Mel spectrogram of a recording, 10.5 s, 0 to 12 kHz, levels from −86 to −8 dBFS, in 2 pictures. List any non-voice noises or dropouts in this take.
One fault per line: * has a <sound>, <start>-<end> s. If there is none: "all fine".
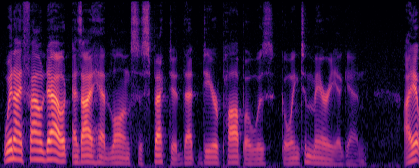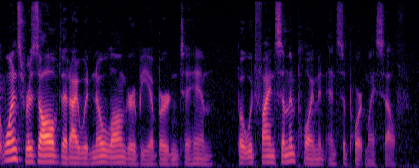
all fine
